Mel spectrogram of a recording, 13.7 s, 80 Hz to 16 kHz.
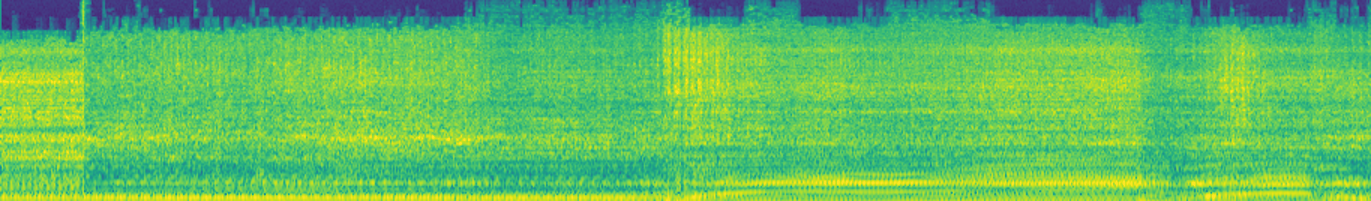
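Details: Van previously hydrolocked from water, intake manifold removed to drain water, running after first restart: V6 even low drone rising cleanly with each throttle blip and dropping back smoothly; revs freely, normal.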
